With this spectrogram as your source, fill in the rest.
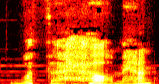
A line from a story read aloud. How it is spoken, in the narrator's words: Max exclaimed angrily as he awoke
